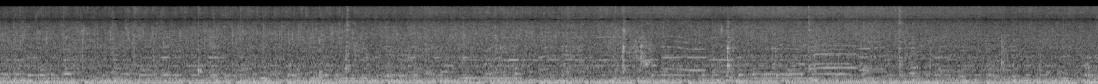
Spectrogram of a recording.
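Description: Pork belly and green chili peppers sizzling in hot oil in a wok, a steady frying hiss. A spatula stirs and tosses them partway through, with a few short scrapes against the pan.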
